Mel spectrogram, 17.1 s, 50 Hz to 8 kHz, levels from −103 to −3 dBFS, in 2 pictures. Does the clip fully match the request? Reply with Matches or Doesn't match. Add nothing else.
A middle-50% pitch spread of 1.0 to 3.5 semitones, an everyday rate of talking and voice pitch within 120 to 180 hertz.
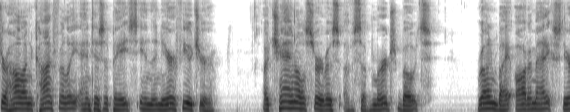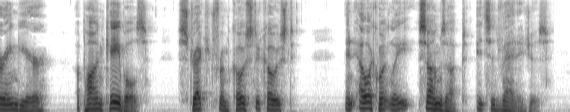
Doesn't match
